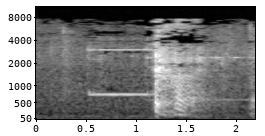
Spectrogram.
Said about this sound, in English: Would you ring that bell up on top of the ledge there?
